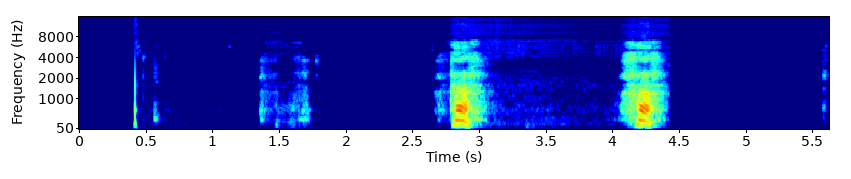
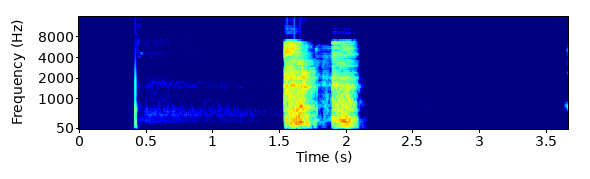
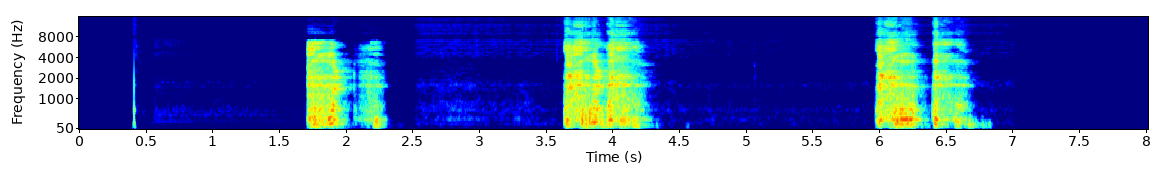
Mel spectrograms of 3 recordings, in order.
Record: exhalation_length: 5.6 s
exhalation_amplitude: 26372
exhalation_signal_mean_std_ratio: 0.18
cough_length: 3.7 s
cough_amplitude: 32768
cough_signal_mean_std_ratio: 0.25
three_cough_length: 8.0 s
three_cough_amplitude: 32767
three_cough_signal_mean_std_ratio: 0.33
survey_phase: beta (2021-08-13 to 2022-03-07)
age: 65+
gender: Male
wearing_mask: 'No'
symptom_none: true
smoker_status: Never smoked
respiratory_condition_asthma: false
respiratory_condition_other: false
recruitment_source: REACT
submission_delay: 2 days
covid_test_result: Negative
covid_test_method: RT-qPCR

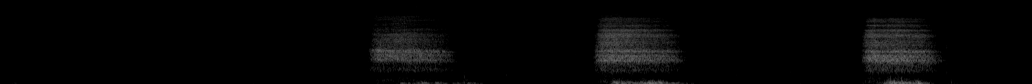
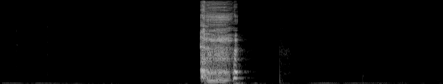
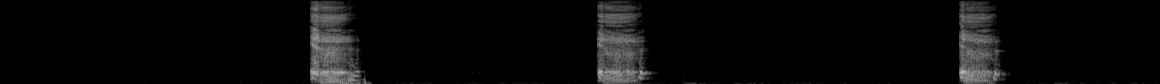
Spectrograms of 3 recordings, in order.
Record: exhalation_length: 10.3 s
exhalation_amplitude: 1320
exhalation_signal_mean_std_ratio: 0.41
cough_length: 4.4 s
cough_amplitude: 20126
cough_signal_mean_std_ratio: 0.23
three_cough_length: 11.6 s
three_cough_amplitude: 14125
three_cough_signal_mean_std_ratio: 0.26
survey_phase: beta (2021-08-13 to 2022-03-07)
age: 45-64
gender: Female
wearing_mask: 'No'
symptom_cough_any: true
symptom_fatigue: true
symptom_headache: true
symptom_other: true
smoker_status: Never smoked
respiratory_condition_asthma: false
respiratory_condition_other: false
recruitment_source: Test and Trace
submission_delay: 2 days
covid_test_result: Positive
covid_test_method: RT-qPCR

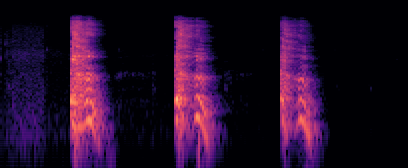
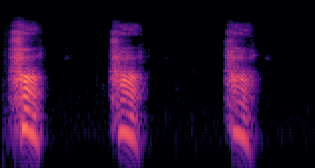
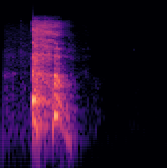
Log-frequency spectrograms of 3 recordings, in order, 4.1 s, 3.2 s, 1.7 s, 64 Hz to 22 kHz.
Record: three_cough_length: 4.1 s
three_cough_amplitude: 25381
three_cough_signal_mean_std_ratio: 0.32
exhalation_length: 3.2 s
exhalation_amplitude: 18517
exhalation_signal_mean_std_ratio: 0.34
cough_length: 1.7 s
cough_amplitude: 28446
cough_signal_mean_std_ratio: 0.27
survey_phase: alpha (2021-03-01 to 2021-08-12)
age: 65+
gender: Female
wearing_mask: 'No'
symptom_none: true
smoker_status: Never smoked
respiratory_condition_asthma: false
respiratory_condition_other: false
recruitment_source: REACT
submission_delay: 1 day
covid_test_result: Negative
covid_test_method: RT-qPCR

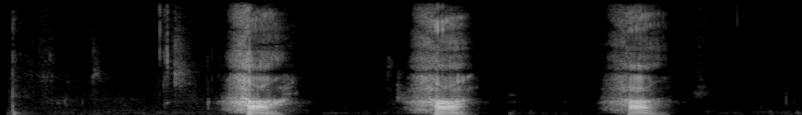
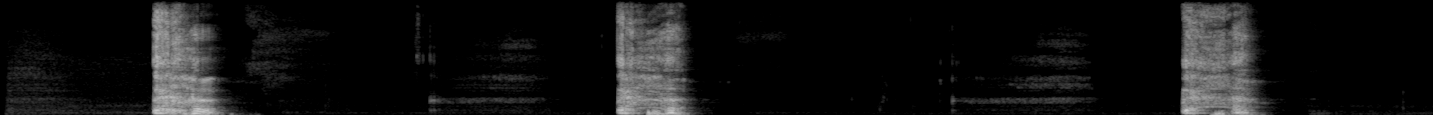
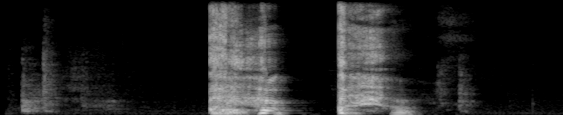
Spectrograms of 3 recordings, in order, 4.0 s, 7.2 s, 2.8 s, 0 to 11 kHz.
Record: exhalation_length: 4.0 s
exhalation_amplitude: 32768
exhalation_signal_mean_std_ratio: 0.27
three_cough_length: 7.2 s
three_cough_amplitude: 32767
three_cough_signal_mean_std_ratio: 0.27
cough_length: 2.8 s
cough_amplitude: 32768
cough_signal_mean_std_ratio: 0.36
survey_phase: beta (2021-08-13 to 2022-03-07)
age: 45-64
gender: Male
wearing_mask: 'No'
symptom_runny_or_blocked_nose: true
symptom_fatigue: true
smoker_status: Never smoked
respiratory_condition_asthma: false
respiratory_condition_other: false
recruitment_source: Test and Trace
submission_delay: 2 days
covid_test_result: Positive
covid_test_method: RT-qPCR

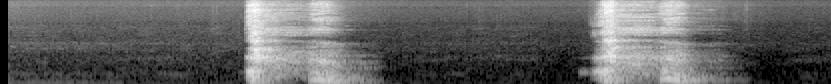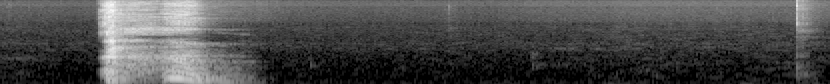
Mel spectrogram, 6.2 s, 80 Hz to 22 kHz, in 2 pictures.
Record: three_cough_length: 6.2 s
three_cough_amplitude: 32768
three_cough_signal_mean_std_ratio: 0.29
survey_phase: beta (2021-08-13 to 2022-03-07)
age: 65+
gender: Male
wearing_mask: 'No'
symptom_none: true
smoker_status: Ex-smoker
respiratory_condition_asthma: false
respiratory_condition_other: false
recruitment_source: REACT
submission_delay: 1 day
covid_test_result: Negative
covid_test_method: RT-qPCR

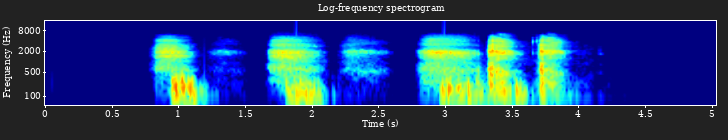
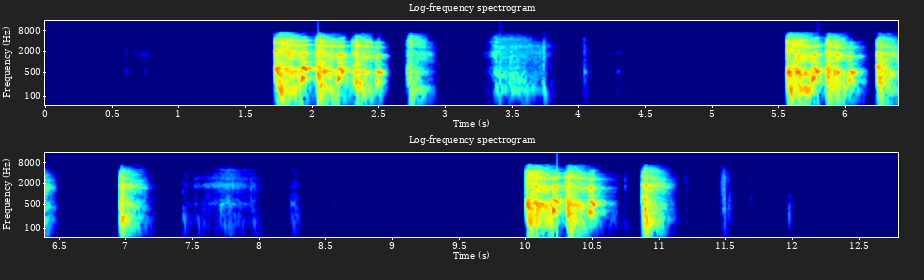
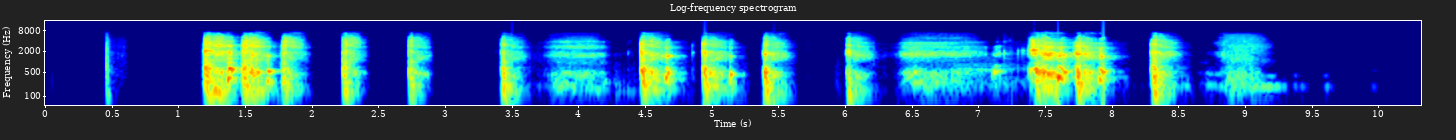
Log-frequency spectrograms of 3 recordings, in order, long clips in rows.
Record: exhalation_length: 5.0 s
exhalation_amplitude: 28395
exhalation_signal_mean_std_ratio: 0.41
three_cough_length: 12.8 s
three_cough_amplitude: 30638
three_cough_signal_mean_std_ratio: 0.32
cough_length: 10.3 s
cough_amplitude: 32768
cough_signal_mean_std_ratio: 0.37
survey_phase: alpha (2021-03-01 to 2021-08-12)
age: 18-44
gender: Female
wearing_mask: 'No'
symptom_cough_any: true
symptom_new_continuous_cough: true
symptom_shortness_of_breath: true
symptom_abdominal_pain: true
symptom_fatigue: true
symptom_fever_high_temperature: true
symptom_headache: true
symptom_change_to_sense_of_smell_or_taste: true
symptom_onset: 3 days
smoker_status: Ex-smoker
respiratory_condition_asthma: false
respiratory_condition_other: false
recruitment_source: Test and Trace
submission_delay: 2 days
covid_test_result: Positive
covid_test_method: RT-qPCR
covid_ct_value: 18.3
covid_ct_gene: ORF1ab gene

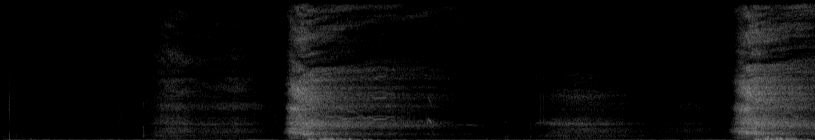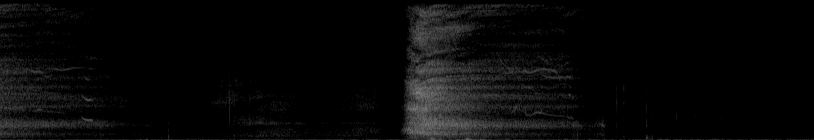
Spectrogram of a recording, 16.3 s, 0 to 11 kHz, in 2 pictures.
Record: exhalation_length: 16.3 s
exhalation_amplitude: 2485
exhalation_signal_mean_std_ratio: 0.37
survey_phase: beta (2021-08-13 to 2022-03-07)
age: 45-64
gender: Male
wearing_mask: 'No'
symptom_none: true
smoker_status: Ex-smoker
respiratory_condition_asthma: false
respiratory_condition_other: false
recruitment_source: REACT
submission_delay: 2 days
covid_test_result: Negative
covid_test_method: RT-qPCR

